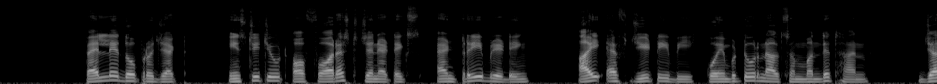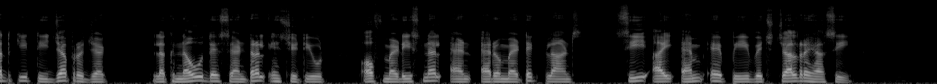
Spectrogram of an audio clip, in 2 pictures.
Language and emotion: Punjabi, neutral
